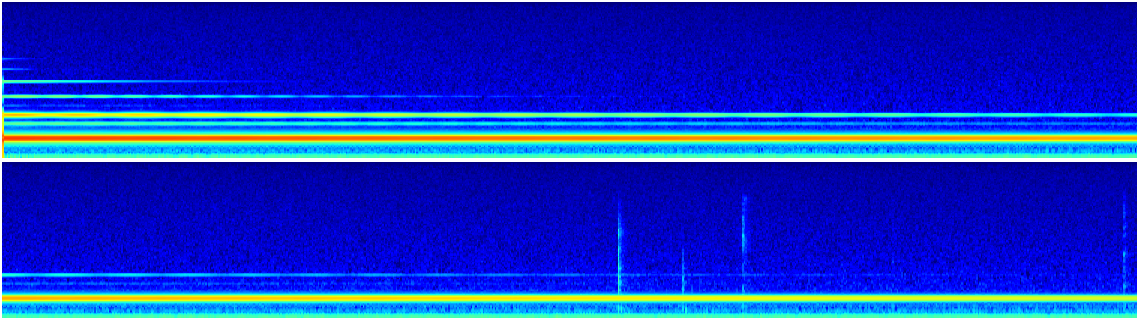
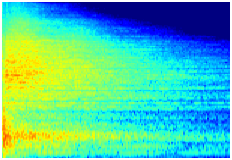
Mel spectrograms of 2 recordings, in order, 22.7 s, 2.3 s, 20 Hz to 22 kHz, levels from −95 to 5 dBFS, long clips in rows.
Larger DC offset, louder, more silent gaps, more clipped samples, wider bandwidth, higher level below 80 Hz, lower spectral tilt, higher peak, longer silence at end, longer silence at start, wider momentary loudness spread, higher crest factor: neither; second, -20 LUFS vs -14 LUFS; neither; neither; second, 3.4 kHz vs over 20 kHz; about the same, -54 dBFS vs -58 dBFS; first, -7 dB/octave vs 0 dB/octave; second, -8 dBFS vs -2 dBFS; second, 0 s vs 0.5 s; about the same, 0 s vs 0 s; second, 20 LU vs 24 LU; about the same, 12 dB vs 16 dB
